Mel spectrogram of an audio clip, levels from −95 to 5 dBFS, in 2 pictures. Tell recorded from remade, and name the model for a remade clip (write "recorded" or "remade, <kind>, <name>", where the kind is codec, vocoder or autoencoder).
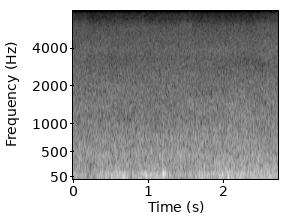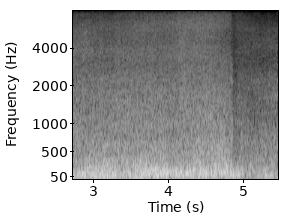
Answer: recorded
